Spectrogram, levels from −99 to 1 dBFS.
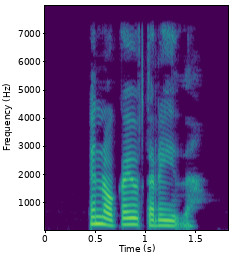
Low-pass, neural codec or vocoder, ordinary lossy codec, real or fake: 7.2 kHz; none; none; real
